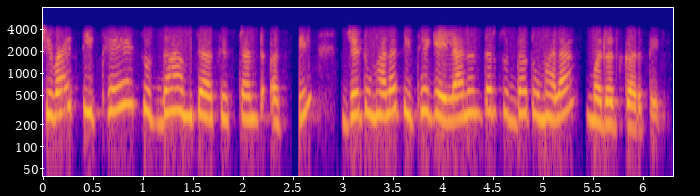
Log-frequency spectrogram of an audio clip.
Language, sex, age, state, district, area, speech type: Marathi, female, 30-45, Maharashtra, Pune, urban, conversation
